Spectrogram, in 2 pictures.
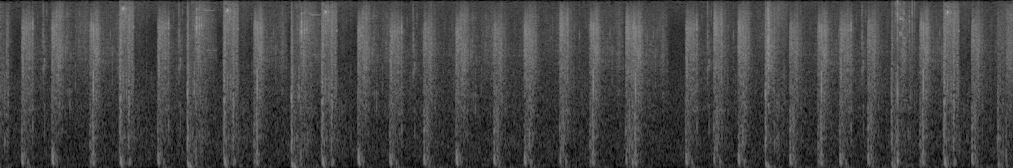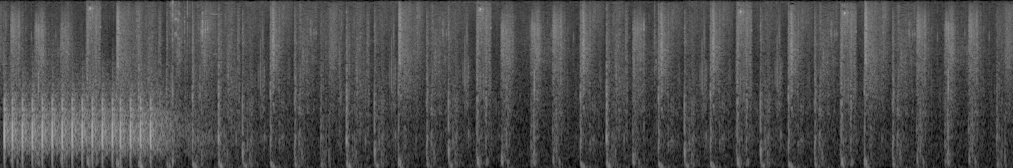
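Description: Footsteps thud quickly and evenly on the ground.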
